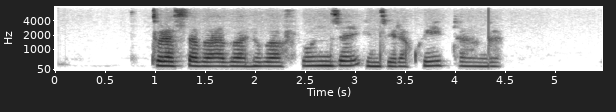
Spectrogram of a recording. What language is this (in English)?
Kinyarwanda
